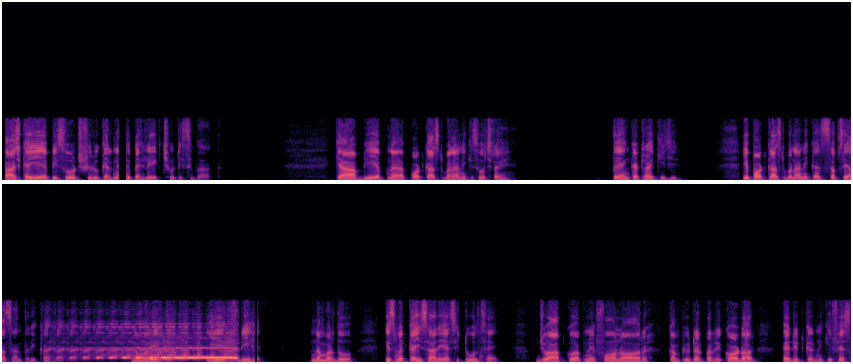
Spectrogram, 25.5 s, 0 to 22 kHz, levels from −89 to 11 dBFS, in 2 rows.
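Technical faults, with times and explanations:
1.74–1.92 s, 16.52–16.57 s and 23.88–23.91 s, packet loss on an ADPCM call: hard-edged silent gaps of 120 ms, 40 ms and 20 ms, the first fitting several lost packets. Afterwards the decoder's predictor and step size no longer match the sender's, so the sound resumes slightly distorted before settling.
13.5–16.36 s, feedback howl: two devices in the same room form a microphone-to-loudspeaker loop with gain above unity. Each pass grows louder and narrower, converging on a tone near 700 Hz with repeats roughly every 200 ms, peaks about 8 dB above the speech, and stops at 16.36 s.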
